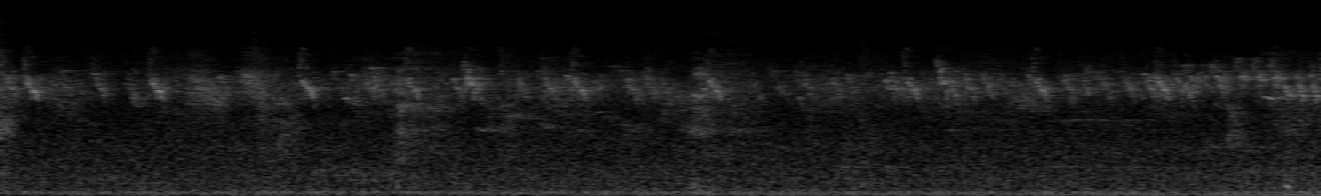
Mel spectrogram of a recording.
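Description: Faint birdsong: many short chirps and calls repeating throughout, over a faint steady low outdoor rumble.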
